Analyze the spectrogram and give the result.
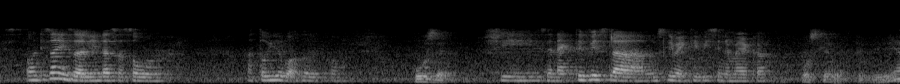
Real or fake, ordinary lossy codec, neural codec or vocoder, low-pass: real; AAC, 48 kbps; none; 5.4 kHz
